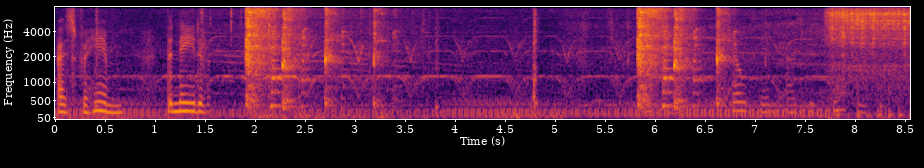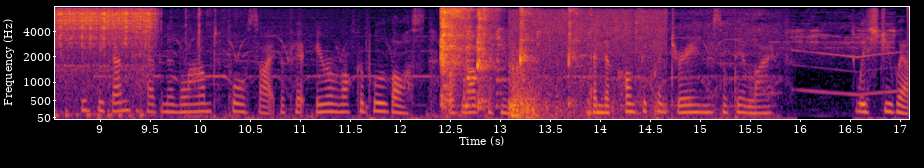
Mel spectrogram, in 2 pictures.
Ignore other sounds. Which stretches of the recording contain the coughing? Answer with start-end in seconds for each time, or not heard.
1.9-3.5, 5.8-6.8, 12.4-13.9.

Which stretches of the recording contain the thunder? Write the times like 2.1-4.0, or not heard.
13.1-14.7.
